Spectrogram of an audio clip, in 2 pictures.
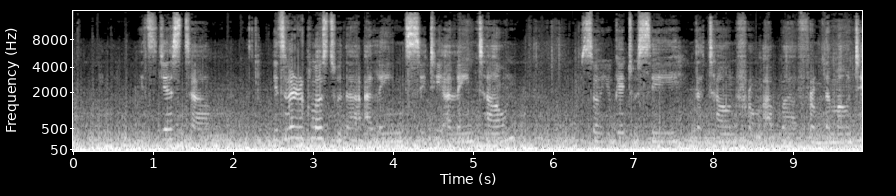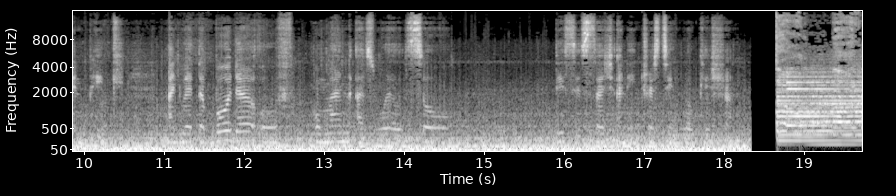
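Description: Car driving up a mountain road: a loud, steady low rumble of engine, tyre and wind noise, with indistinct voices over it. The sound cuts off suddenly at the very end.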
